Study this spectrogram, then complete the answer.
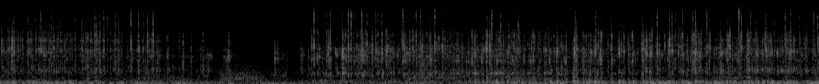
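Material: Silicone.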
